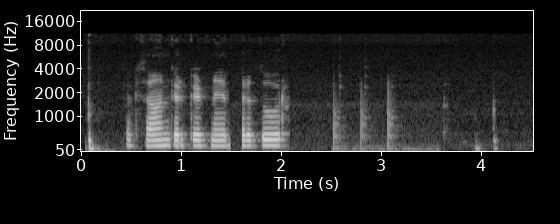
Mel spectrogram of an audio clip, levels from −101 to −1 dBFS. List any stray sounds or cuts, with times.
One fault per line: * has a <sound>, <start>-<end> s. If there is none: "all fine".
* has a dropout, 1.5-1.6 s
* has a thud, 2.5-3.6 s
